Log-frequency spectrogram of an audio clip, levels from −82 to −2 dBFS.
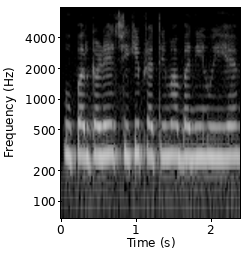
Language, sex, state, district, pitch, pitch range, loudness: Hindi, female, Bihar, Saharsa, 275 Hz, 270-280 Hz, -29 LUFS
